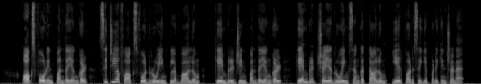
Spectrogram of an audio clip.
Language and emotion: Tamil, neutral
